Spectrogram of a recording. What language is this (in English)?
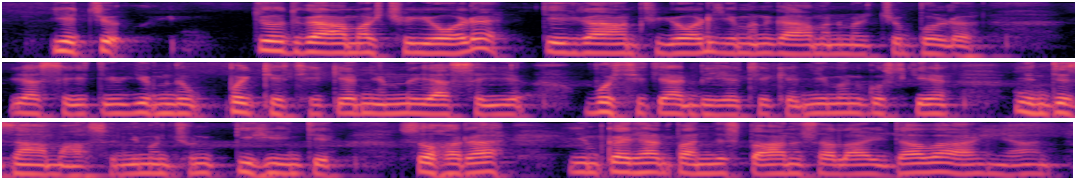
Kashmiri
